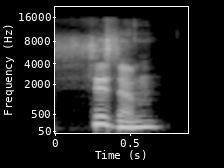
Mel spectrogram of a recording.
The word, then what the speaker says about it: schism: The correct pronunciation is schism, but it's morphed into schism, which is the popular understanding. Only a few people say schism anymore, but that's actually the correct, pure pronunciation. But we'll go with schism now because that's the popular understanding of the pronunciation.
